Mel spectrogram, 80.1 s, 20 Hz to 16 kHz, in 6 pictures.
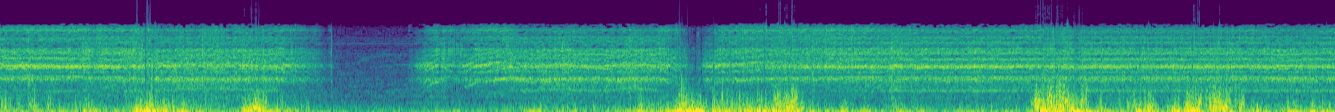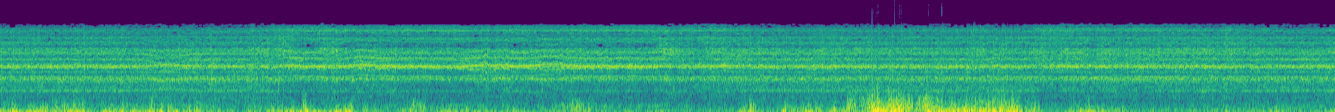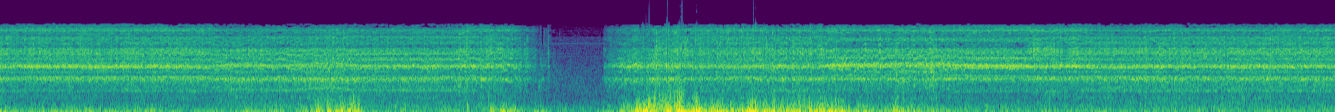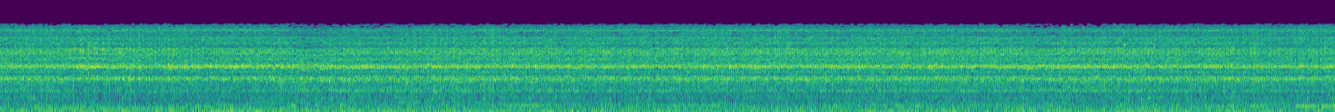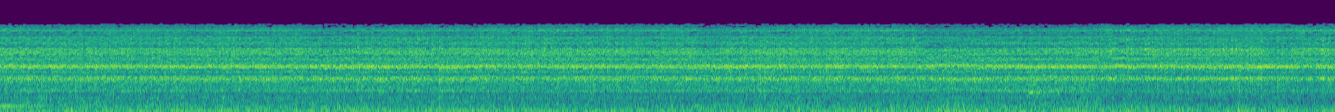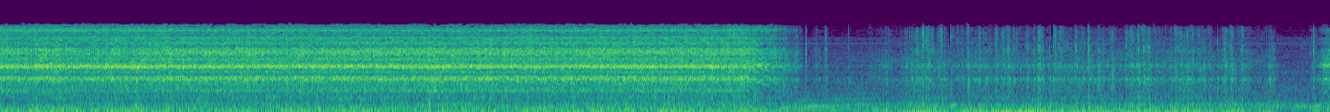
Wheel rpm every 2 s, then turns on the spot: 160, 90, 90, 120, 160, 160, 160, 160, 160, 160, 160, 160, 160, 160, 160, 150, 80, 160, 160, 160, 160, 160, 160, 160, 160, 160, 160, 160, 160, 160, 160, 160, 160, 160, 160, 160, 160, 50, 20, 10.
76-80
